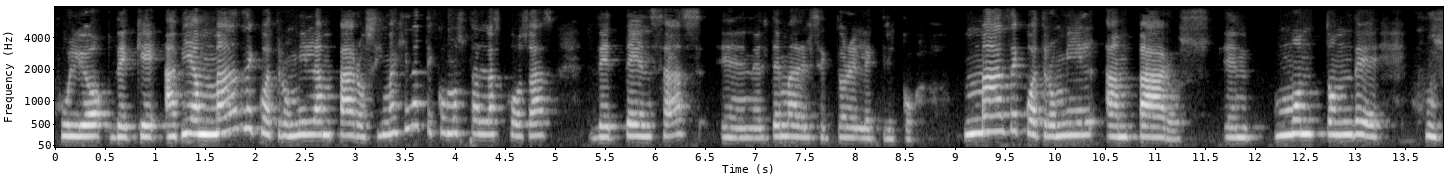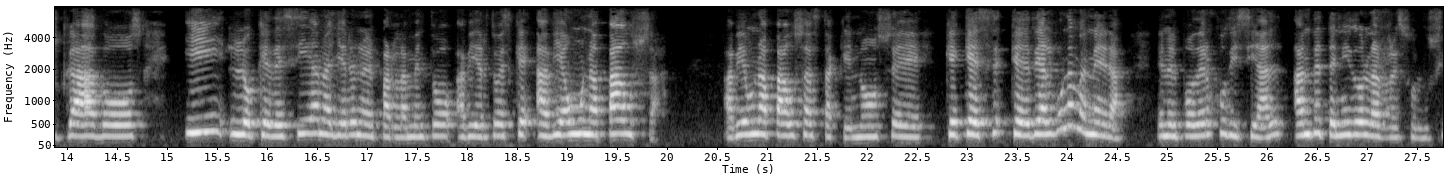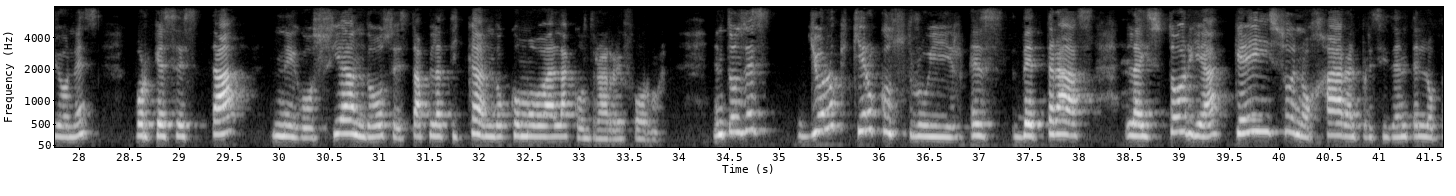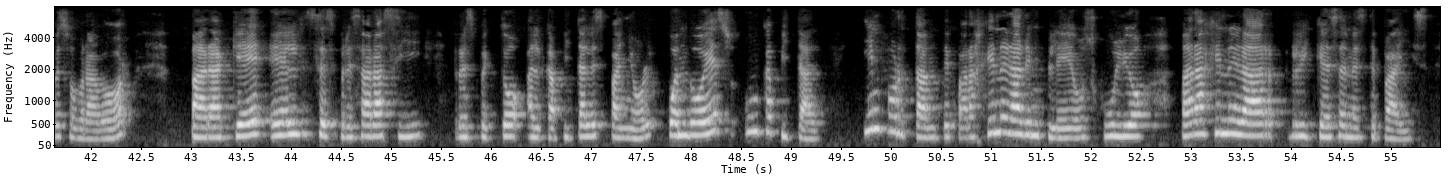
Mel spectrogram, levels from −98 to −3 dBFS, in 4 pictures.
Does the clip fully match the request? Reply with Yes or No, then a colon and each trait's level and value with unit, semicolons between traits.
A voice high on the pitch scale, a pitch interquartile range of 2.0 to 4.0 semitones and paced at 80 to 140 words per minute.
Yes: high, 245 Hz; average, 3.5 semitones; average, 130 wpm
